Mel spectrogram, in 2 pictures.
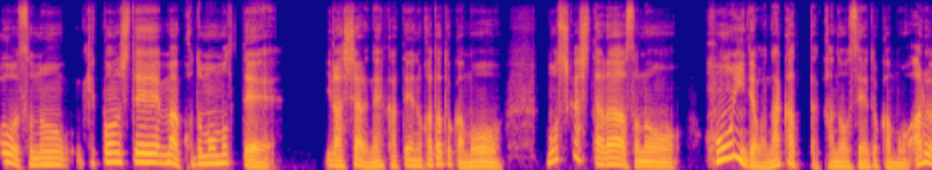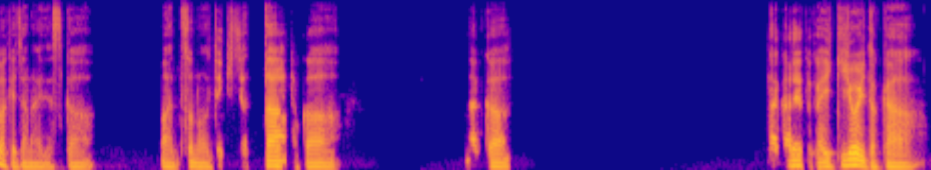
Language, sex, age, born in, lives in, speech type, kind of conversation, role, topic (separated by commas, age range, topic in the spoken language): Japanese, male, 30-34, Japan, Japan, conversation, advice, advisor, 他人と比べるのをやめるには、どうすればいいですか？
